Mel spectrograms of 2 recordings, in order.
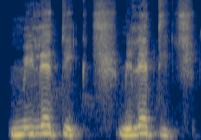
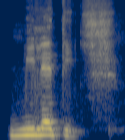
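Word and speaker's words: Miletić: Svetozar Miletic. Cuando las palabras en estas lenguas balcánicas terminan con C, se pronuncia che.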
